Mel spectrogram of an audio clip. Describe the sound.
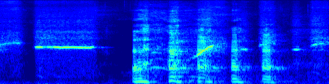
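A person whistles a sustained steady note, then a quick run of short, higher whistled notes with a rising slide, fairly loud with no talking.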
